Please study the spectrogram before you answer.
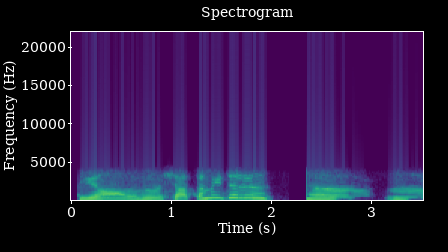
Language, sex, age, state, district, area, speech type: Sanskrit, female, 45-60, Karnataka, Dakshina Kannada, rural, conversation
